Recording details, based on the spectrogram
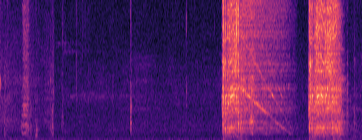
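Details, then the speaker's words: Hyundai with a no-crank complaint, starter jumped directly at the motor: two brisk, fast, even cranking bursts of about a second each; the starter is good, and the fault is a bad, broken connector or cable end at the starter. "nope there nothing wrong with the starter down there so it's just the the connection on the starter itself"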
